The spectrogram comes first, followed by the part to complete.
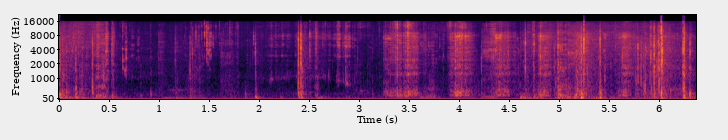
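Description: Close-miked chewing and mouth sounds at high microphone gain: a run of small wet clicks and crunches at the start, a sparser stretch with a few single clicks, then chewing again over the last few seconds.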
